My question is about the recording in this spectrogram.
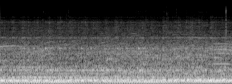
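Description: Electronic dance music played loud over a club sound system: a sustained low bass drone with steady held synth tones above it.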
